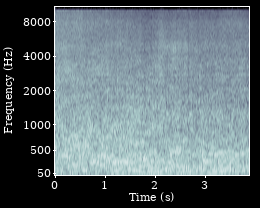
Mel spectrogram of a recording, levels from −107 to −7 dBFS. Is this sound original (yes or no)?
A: no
